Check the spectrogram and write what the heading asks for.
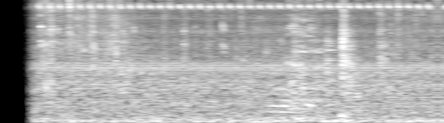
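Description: Steady low outdoor background rumble that starts abruptly a moment in, after complete silence, with a faint voice in the background in the second half.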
